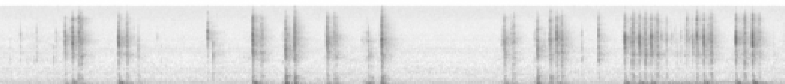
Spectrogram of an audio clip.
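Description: Typing on a computer keyboard: irregular keystrokes in short runs, with brief pauses between them.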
